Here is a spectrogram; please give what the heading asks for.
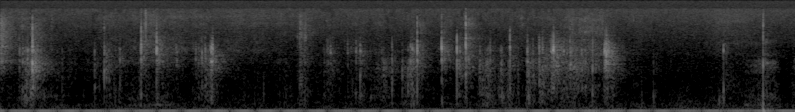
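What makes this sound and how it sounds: Fingertips hold and flip the thin glossy paper pages of an open Allure magazine lying on a blanket. Quiet crinkling and rustling come in short bursts as the pages turn, over a steady low hum.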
